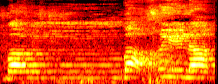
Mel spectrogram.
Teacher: نون ساکن تنوین میم سے بدل کر ایک الف کے برابر غنہ ہو کر پڑھا جائے گا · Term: ابدال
